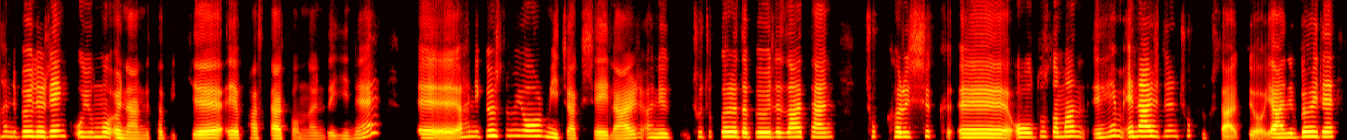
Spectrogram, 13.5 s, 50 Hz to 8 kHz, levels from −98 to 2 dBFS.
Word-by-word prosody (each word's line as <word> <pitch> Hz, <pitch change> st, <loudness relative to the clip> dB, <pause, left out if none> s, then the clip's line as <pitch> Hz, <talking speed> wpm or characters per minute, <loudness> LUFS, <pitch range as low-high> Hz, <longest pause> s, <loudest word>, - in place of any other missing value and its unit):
hani, 270 Hz, -1 st, -9 dB
böyle, 280 Hz, -1 st, +3 dB
renk 295 Hz, +1 st, +2 dB
uyumu 260 Hz, 0 st, -2 dB
önemli 175 Hz, -5 st, -3 dB
tabii 175 Hz, -1 st, -13 dB
ki, 190 Hz, -, -11 dB, 0.3 s
eee, 190 Hz, -, +1 dB
pastel 185 Hz, -2 st, -4 dB
tonlarında 160 Hz, 0 st, -15 dB
yine. 170 Hz, +6 st, -7 dB, 0.5 s
Eee, 205 Hz, -1 st, +2 dB
hani, 275 Hz, +1 st, -8 dB
gözümü 315 Hz, +2 st, -2 dB
yormayacak 240 Hz, -, -1 dB
şeyler, 180 Hz, +2 st, -2 dB
hani, 225 Hz, 0 st, -4 dB, 0.2 s
çocuklara 270 Hz, 0 st, +2 dB
da, 255 Hz, -1 st, +1 dB
böyle, 260 Hz, 0 st, +2 dB
zaten 255 Hz, 0 st, 0 dB, 0.3 s
çok 275 Hz, +1 st, -15 dB
karışık, 260 Hz, +2 st, -3 dB, 0.2 s
eee, 225 Hz, -1 st, +4 dB
olduğu 245 Hz, +3 st, 0 dB
zaman, 270 Hz, 0 st, -2 dB
eee, 225 Hz, +1 st, -5 dB
hem 300 Hz, +4 st, -3 dB
enerjilerini 290 Hz, +2 st, +3 dB
çok 305 Hz, -3 st, -18 dB
yükseltiyor. 205 Hz, -, -5 dB
Yani, 225 Hz, 0 st, +2 dB
böyle, 270 Hz, 0 st, +5 dB
255 Hz, 145 wpm, -24 LUFS, 205-275 Hz, 0.5 s, böyle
